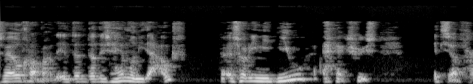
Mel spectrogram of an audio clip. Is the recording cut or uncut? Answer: uncut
